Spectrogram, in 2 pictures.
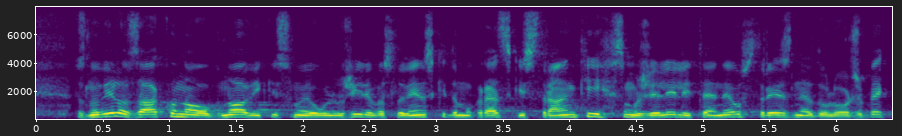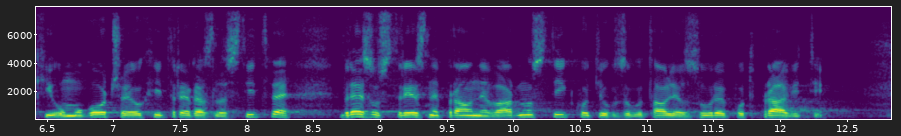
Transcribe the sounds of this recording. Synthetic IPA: znɔʋeːlɔzaːkɔnaɔːbnɔːʋikismɔjɔwlɔʒiːliʋəslɔʋeːnskid̪ɛmɔkɾaːt̪skist̪ɾaŋkismɔʒɛleːlit̪eːnɛust̪ɾeːznɛd̪ɔloːd͡ʒbɛkʰiʔɔmɔɡoːt͡ʃajɔxit̪ɾɛɾazlast̪iːt̪ʋɛbɾɛzust̪ɾeːznɛpɾawnɛʋaːɾnɔst̪ikɔt̪jɔxzaɡɔt̪aːwljazuːɾɛpɔt̪pɾaːʋit̪ḭ

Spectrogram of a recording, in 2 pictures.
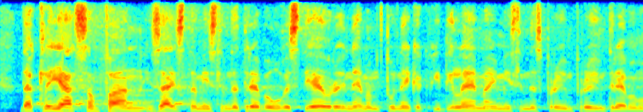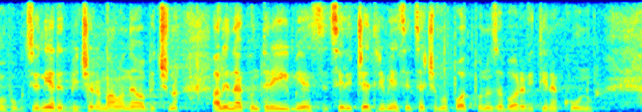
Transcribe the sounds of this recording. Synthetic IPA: d̪akle̞jaːsamfanḭzajist̪amislimd̪at̪ɾe̞bauʋe̞st̪ie̞wɾo̞ine̞ːmamt̪uːnekakʋiɣd̪ile̞ːmaimislimd̪aspr̩ʋimpr̩ʋimt̪ɾe̞bamo̞fuŋkt̪sio̞niːɾat̪̚bitt͡ɕenamːalo̞ne̞o̞bit͡ʃno̞alinako̞nt̪ɾiːmje̞set̪sailit͡ʃe̞t̪ɾimje̞set̪sat͡ɕe̞mo̞po̞t̪̚puno̞zabo̞ɾaʋit̪inakuːnṵ

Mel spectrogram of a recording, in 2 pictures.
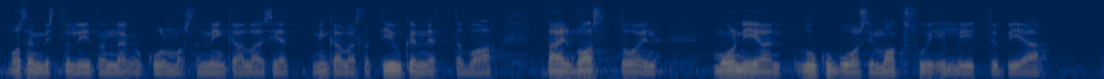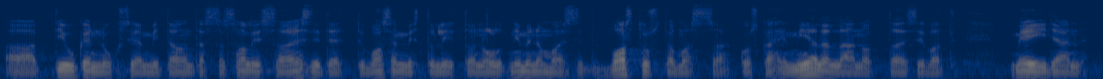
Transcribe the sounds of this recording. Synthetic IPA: ʋɑsemːist̪oliːt̪onːækøkulmɑst̪ɑmiŋkælɑisiɑmiŋkælɑist̪ɑt̪iukenːet̪ːɑʋɑːpæinʋɑst̪o̞in | moniɑnlukuʋuosimɑksuihilliːt̪ːyʋiæː | t̪iukenːuksiɑmit̪æo̞nt̪æsːæsɑlisːɑe̞sit̪et̪ːyʋɑsemːist̪oliːt̪ːono̞lːut̪nimenomɑiseest̪iʋʋɑst̪ust̪ɑmɑsːɑ̰ko̞skɑhemiælelːæːno̞t̪ːɑisiʋɑt̪ | meidæn

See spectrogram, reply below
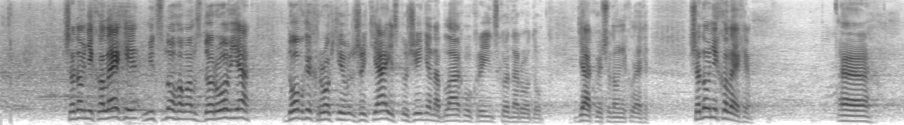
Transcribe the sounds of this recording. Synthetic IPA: ʃɐnɔwnʲikɔlˠɛɦimʲit̪snɔɦɔʋɑmzd̪ɔɾɔwjɐ | d̪ɔwɦɪxɾɔkʲiwʒɪtʲːaislˠʊʒinʲːɐnɐblˠɑɣʊʊkɾɐjinʲsʲkɔɦɔnɐɾɔd̪ʊ | dʲakʊjʊʃɐnɔwnʲikɔlˠɛɦɪ | ʃɐnɔwnʲikɔlˠɛɦɪ

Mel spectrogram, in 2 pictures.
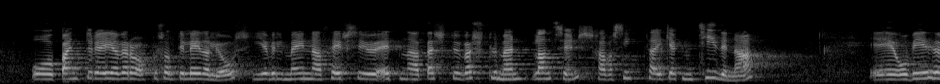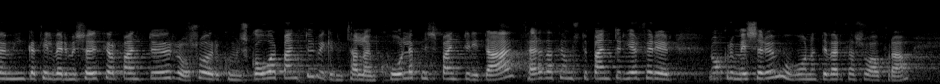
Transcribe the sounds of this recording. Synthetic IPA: ɔɣpajnt̪ʏɾɛjavɛːɾaɔhkɔɾ̥sɔlt̪ɪleːjðaljoːwsjɛvɪlmeːjnaːθejɾ̥sɪʏejt̪napɛst̪ʏvœst̪lʏmɛnːlant̪sɪnshavasin̥t̪θaicɛknʏmt̪ʰiːðɪna | ɔɣvɪðhœvʏmhiŋkat̪ʰɪlvɛːɾɪmɛðsœɥðfjawɾpajnt̪ʏɾɔɣsɔɛɾʏkʰɔːmɪnskoːwaɾpajnt̪ʏɾvɪcɛːt̪ʏmt̪ʰaːlaʏmkʰɔːlɛpnɪspajnt̪ʏɾit̪aːɣfɛɾðaθjownʏst̪ʏpajnt̪ʏɾ̥çɛːɾ̥fɪɾɪɾ | nɔhkɾʏmɪsɛɾʏmɔɣvɔːnaht̪ɪvɛɾθasɔaːwfɾam

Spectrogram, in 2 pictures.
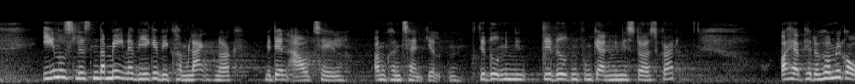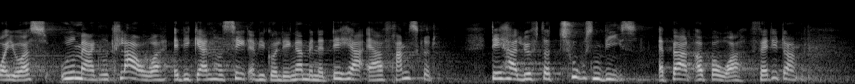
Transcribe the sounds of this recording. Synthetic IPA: e̝ːnhe̝ð̰ˠsle̝sd̥n̩d̥ɑ̈me̝̰ːnɐʋie̝ɡ̥æʋikʰɒ̽m̰lɑ̈ŋ̰d̥nɒ̽ɡ̥ | med̥enʔɑ̈ʊt͡sʰɛːlə | ʔɒ̽mkʰɒ̽nt͡sʰæn̰d̥jel̰b̥n̩d̥e̝ʋe̝ð̰ˠd̥e̝ʋe̝ð̞̰ˠd̥enfɔ̽ŋɡe̝ɐnəminisd̥ɐɒ̽səɡ̥ɒ̽d̥ | ɒ̽ɦæɐpʰe̝dɾɐɦɔ̽ml̩ɡ̥ɒ̰ːɐjo̝ɒ̽suð̞ˠmæɐɡ̥əð̞̩ˠkʰlɑ̰̈ːɒʊ̰ɐæʋiɡ̥æɐnhæð̞ˠse̝̰ːd̥æʋiɡ̥ɒ̰ːleŋɐːmenæd̥e̝ɦe̝ɐ̰ʔæɐfʁamsɡ̥ʁid̥ | d̥e̝ɦæɐløfd̥ɐð̩ˠt͡sʰṵːsn̩ʋḭːsæb̥ɶɐ̰nɒ̽b̥ɒʊ̰ɐfæɾid̥ɒ̽m̰

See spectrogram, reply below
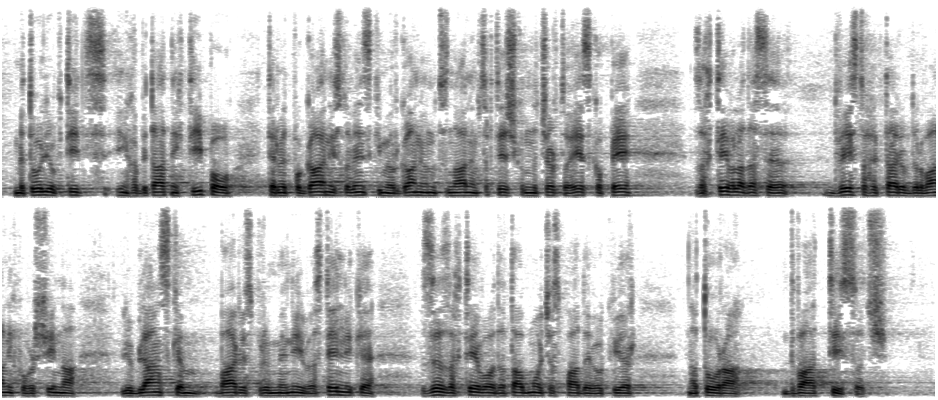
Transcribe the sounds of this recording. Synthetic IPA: mɛt̪oljiɔkt̪it̪sinxabit̪aːt̪nixt̪iːpɔwt̪ɛɾmɛt̪̚pɔɡaːjanislɔʋeːnskimiɔɾɡaːniwnat̪sijɔnaːlnɛmst̪ɾat̪eːʃkɛmnat͡ʃəɾt̪uɛskape | zaxt̪eːʋalad̪asɛ | d̪ʋeːst̪ɔxɛk̚t̪aːɾjɔbd̪ɛlɔʋaːlnixpɔʋəɾʃiːnːa | ljubljaːnskɛmbaɾjuspɾɛmɛniʋəst̪eːlnikɛ | zəzaxt̪eːʋɔd̪at̪aɔbmoːt͡ʃjaspaːd̪ajɔɔkʋiːɾnat̪oːɾad̪ʋat̪iːsɔt͡ʃ

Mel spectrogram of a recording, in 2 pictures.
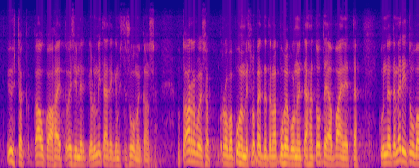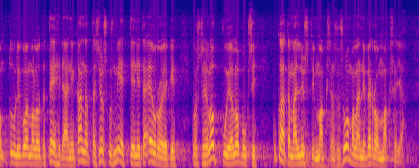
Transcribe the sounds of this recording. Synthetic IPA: yht̪ækɑukɑːhɑet̪ːuesimerkːˑieolimit̪æːt̪ekemist̪æsuomeŋkɑ̰nsːɑ | mut̪ːɑɑrʋojsɑroˑuʋˑɑpuhemːieslopet̪ːɑnt̪æmæpuheʋːˑuoronit̪æːhænt̪ot̪eɑʋʋɑinet̪ːækunnæˑit̪æmerit̪uːʋɑt̪uːliʋoˑimːˑɑloˑit̪ɑt̪ehdæːnniŋkɑnːɑt̪ːɑsjoskusmiet̪ːiænniːt̪æeurojɑkinkoskɑselopːuːjelopuksikukɑt̪æmælnyst̪immɑksɑnsosuomɑlɑineʋʋerommɑksɑ̰jɑ̰

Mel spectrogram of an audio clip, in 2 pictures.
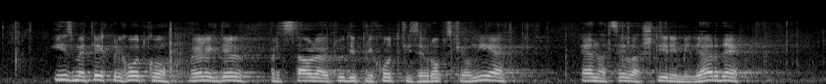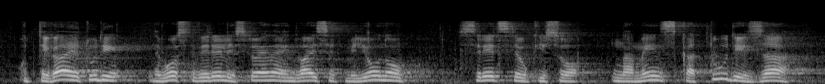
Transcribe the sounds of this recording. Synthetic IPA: izmɛt̪ːeːxpɾixoːt̪kɔwʋɛːliɡd̪eːlpɾɛt̪st̪awlʲajɔt̪uːd̪ipɾixoːt̪kizɛwɾoːpskɛunijɛ | ɛːnat̪seːlaʃt̪iːɾimiljaɾd̪ɛ | ɔt̪ːɛɡajɛt̪uːd̪inɛboːst̪ɛʋɛɾeːlist̪oːɛːnaind̪ʋajsɛt̪miljoːnɔw | sɾeːt̪st̪ɛwkisɔ | nameːnskat̪uːd̪iza

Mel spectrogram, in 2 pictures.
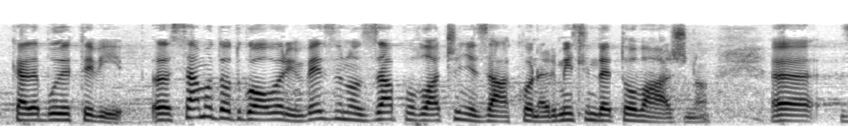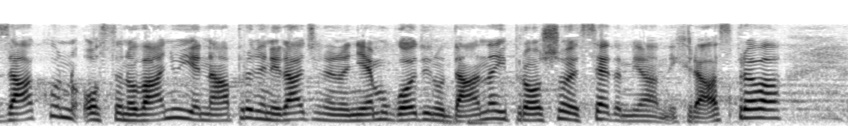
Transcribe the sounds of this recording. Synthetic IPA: kad̪abud̪e̞t̪eʋḭːsamo̞d̪aod̪ɡo̞ʋoɾimʋeːzanozapo̞ʋlˠaːt͡ʂeɲe̞zaːko̞naje̞ɾmislˠimd̪aje̞t̪o̞ːʋa̰ːʒno̰ | zaːko̞nost̪ano̞ʋaːɲuje̞napɾaʋʎe̞niɾaːd͡ʑanenaɲemuɡod̪inud̪aːnaipɾo̞ʃaojesed̪amjaːʋnḭxɾa̰ːspɾaʋa

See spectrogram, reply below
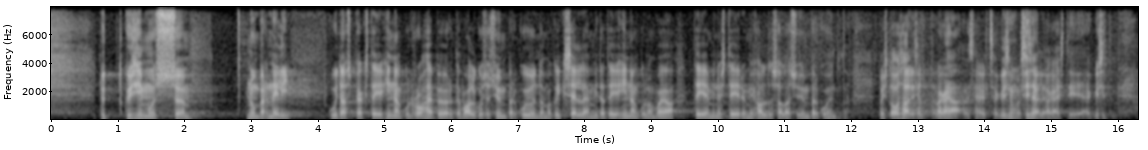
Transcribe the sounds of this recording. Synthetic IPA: nyːd̪̥kysʲimus | numb̥eɾne̞lʲi | kujd̪̥ɑspe̞ɑkst̪e̞jeɦinːɑŋɡ̥ulro̞ɦe̞pø̞ːɾd̪̥evɑlɡ̥use̞symb̥eɾkujund̪̥ɑmɑkɤjkse̞lːemid̪̥ɑt̪e̞jeɦinːɑŋɡ̥ulo̞nvɑjɑt̪e̞jːe̞minist̪e̞ːɾijumiɦɑld̪̥usɑlɑsiymb̥eɾkujund̪̥ɑd̪̥ɑ | mojst̪o̞sɑlise̞lt̪ːˑvæɡ̥ɑheɑseylt̪sekysimusise̞o̞lʲivæɡɑhæsʲt̪ikysit̪ːˑu̥d̪̥

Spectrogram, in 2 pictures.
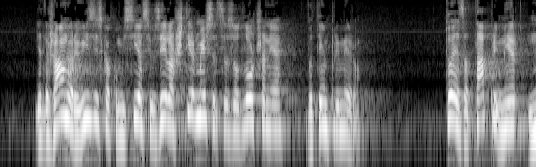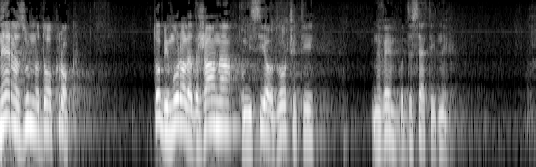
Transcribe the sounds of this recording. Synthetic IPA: jɛd̪əɾʒaːwnaɾɛʋiːziskakɔmisiːjasiwzeːlaʃt̪iɾmeːsɛt̪sɛzaɔd̪loːt͡ʃanjɛ | ʋət̪eːmpɾimeːɾṵ | t̪oːjɛzat̪aːpɾimeːɾnɛɾazumnɔd̪ɔːkɾoːk | t̪oːbimoːɾalad̪əɾʒaːwnakɔmisiːjaɔd̪loːt͡ʃit̪i | nɛʋeməd̪ɛsɛːt̪iɣd̪neːx

